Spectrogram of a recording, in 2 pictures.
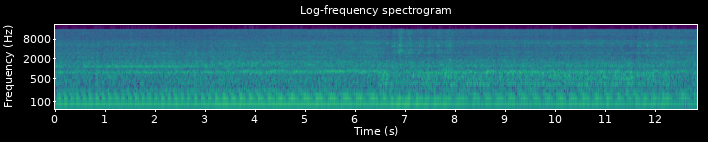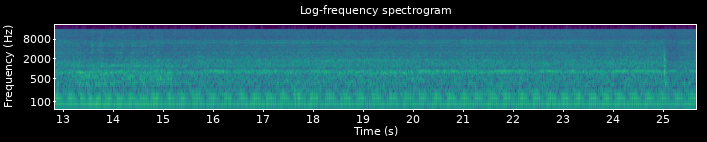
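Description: A 1949 Farmall Super A tractor engine runs continuously, a loud, close, steady rumbling idle with a slightly shaky, uneven throb and occasional rattles, no voices over it.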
